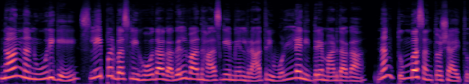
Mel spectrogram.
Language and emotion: Kannada, happy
